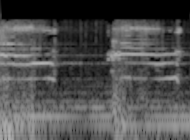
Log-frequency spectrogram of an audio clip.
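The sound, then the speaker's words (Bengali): A black cat meows twice, each call a drawn-out, tonal wail with clear steady harmonics, the second coming after a short pause and lasting slightly longer. “হঠাৎ একটা বিড়াল ডাকলো যেন। কোথায় বিড়ালটা? আবার সেই শব্দ।”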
